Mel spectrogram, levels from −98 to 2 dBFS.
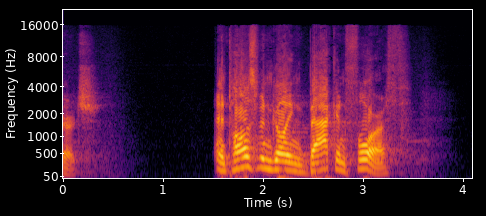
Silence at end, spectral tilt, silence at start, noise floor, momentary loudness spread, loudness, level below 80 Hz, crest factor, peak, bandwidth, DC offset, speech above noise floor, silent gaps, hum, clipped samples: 0.8 s; -5 dB/octave; 0 s; -77 dBFS; 14 LU; -14 LUFS; -56 dBFS; 14 dB; -2 dBFS; 16.5 kHz; under 0.1%; 62 dB; none; none; under 0.1%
